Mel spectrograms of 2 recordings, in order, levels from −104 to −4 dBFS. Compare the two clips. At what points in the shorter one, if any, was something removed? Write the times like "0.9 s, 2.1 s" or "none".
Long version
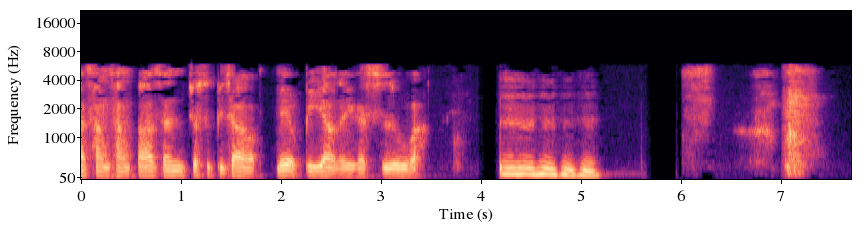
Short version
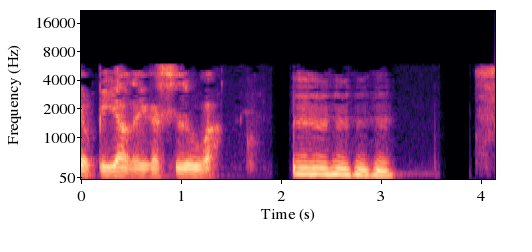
none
